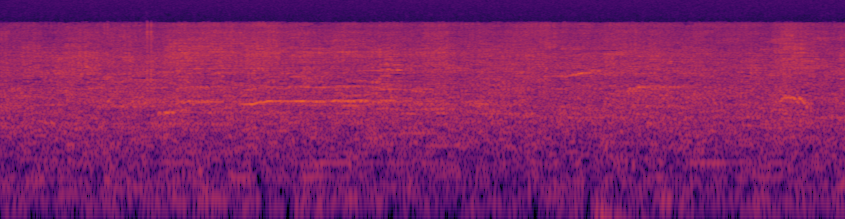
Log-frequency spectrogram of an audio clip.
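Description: Steady murmur of a large arena crowd, with a few faint brief tones over it and a soft low thump about six seconds in.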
